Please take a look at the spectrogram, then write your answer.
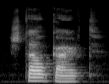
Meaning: sampling card (sheet with samples or examples)
- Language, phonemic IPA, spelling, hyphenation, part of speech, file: Dutch, /ˈstaːl.kaːrt/, staalkaart, staal‧kaart, noun, Nl-staalkaart.ogg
